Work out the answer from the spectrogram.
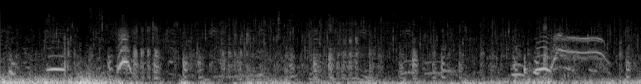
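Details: Wintering Tundra swan flock on a river in Kawajima, Saitama Prefecture, Japan, February 2017: a few soft honks early on, then a louder burst of bugling, wavering calls near the end, with low rumbling background noise.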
